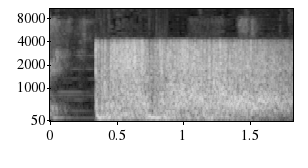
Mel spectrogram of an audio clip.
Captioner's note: boom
